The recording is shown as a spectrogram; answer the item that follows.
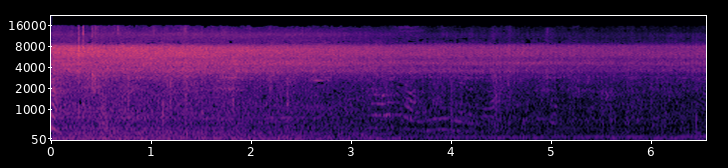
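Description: Outdoor ambience: a steady high-pitched drone of insects over a low rumble, growing quieter after the first two seconds.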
